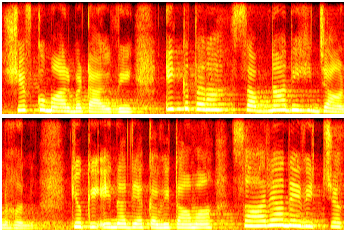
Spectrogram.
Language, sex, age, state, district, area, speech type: Punjabi, female, 18-30, Punjab, Patiala, rural, spontaneous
